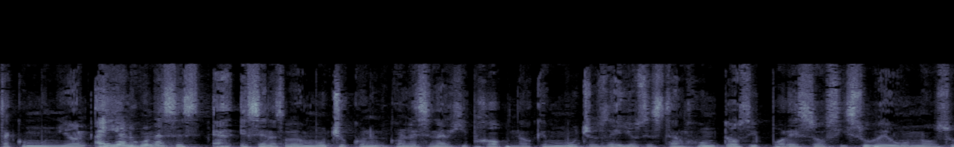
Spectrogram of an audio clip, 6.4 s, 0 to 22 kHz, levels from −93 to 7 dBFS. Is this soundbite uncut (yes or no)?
no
